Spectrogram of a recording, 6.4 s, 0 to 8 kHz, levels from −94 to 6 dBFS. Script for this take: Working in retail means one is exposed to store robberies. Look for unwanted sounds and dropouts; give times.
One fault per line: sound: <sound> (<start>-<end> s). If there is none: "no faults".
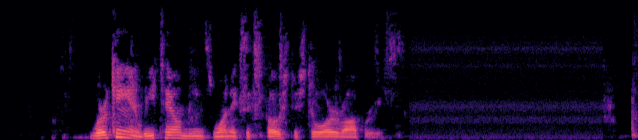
no faults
